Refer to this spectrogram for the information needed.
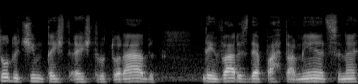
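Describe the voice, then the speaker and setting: A man keeps to a medium pitch and monotone, flat intonation while talking at a moderate pace. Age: 60s. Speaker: football coach. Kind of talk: interview. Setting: podcast studio. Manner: halting, many fillers and restarts.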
